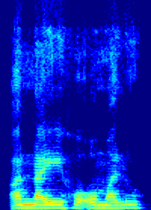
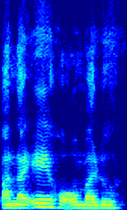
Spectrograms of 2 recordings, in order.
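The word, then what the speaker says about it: ʻAnaehoʻomalu: It is right in this place name, Anai Ho'omalu. There is also ohana that pronounce it Anai Ho'omalu. Either way, Anai Ho'omalu, Anai Ho'omalu.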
